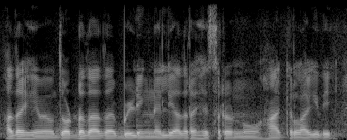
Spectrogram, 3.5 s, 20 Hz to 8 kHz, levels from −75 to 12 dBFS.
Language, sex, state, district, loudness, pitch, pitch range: Kannada, male, Karnataka, Koppal, -17 LUFS, 105 Hz, 100-105 Hz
